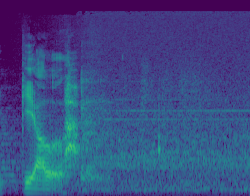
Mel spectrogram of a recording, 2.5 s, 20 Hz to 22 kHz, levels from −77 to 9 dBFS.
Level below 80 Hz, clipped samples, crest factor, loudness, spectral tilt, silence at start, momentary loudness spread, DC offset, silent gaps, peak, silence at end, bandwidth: -66 dBFS; under 0.1%; 24 dB; -22 LUFS; -2 dB/octave; 0 s; 15 LU; under 0.1%; none; 0 dBFS; 0 s; 17.5 kHz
